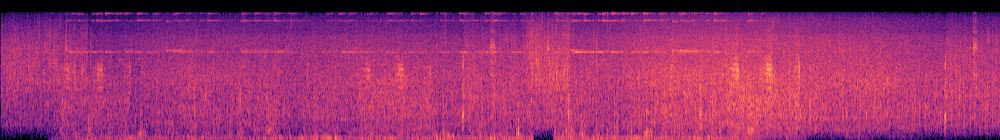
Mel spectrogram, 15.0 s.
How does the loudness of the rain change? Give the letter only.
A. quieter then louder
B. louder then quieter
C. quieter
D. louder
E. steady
D.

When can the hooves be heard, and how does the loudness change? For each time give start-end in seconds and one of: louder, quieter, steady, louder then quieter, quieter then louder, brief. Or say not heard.
0.7-11.4 louder.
